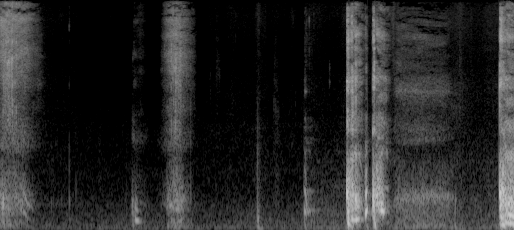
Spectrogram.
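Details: Coughing fit on waking, described as a barking cough in a girl: several harsh coughs of varying strength with pauses between, in a small quiet room.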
